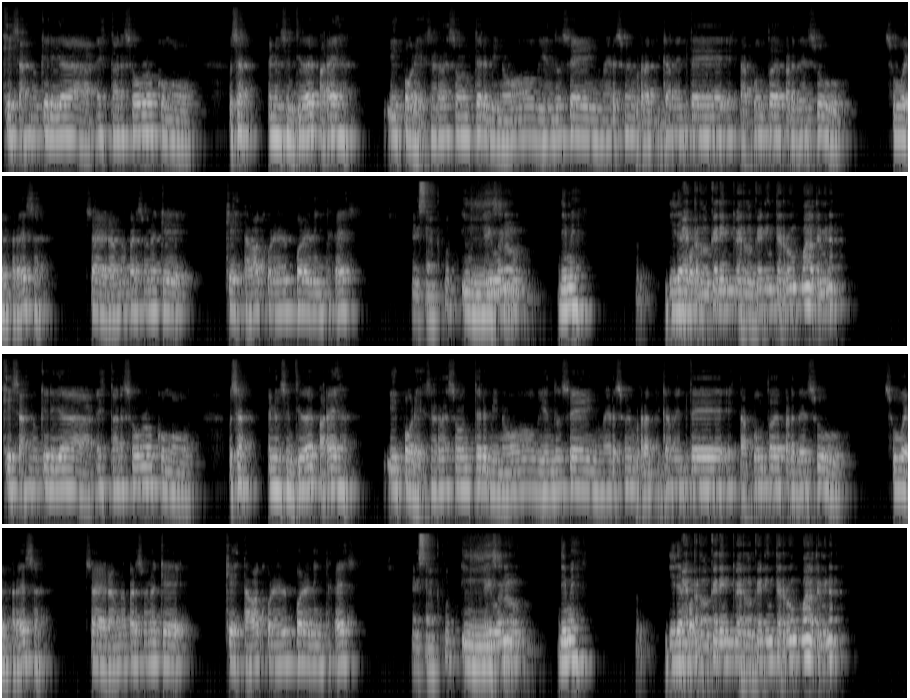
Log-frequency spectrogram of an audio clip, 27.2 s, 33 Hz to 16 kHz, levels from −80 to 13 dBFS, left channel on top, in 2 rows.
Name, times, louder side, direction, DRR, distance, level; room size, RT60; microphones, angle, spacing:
voice 1, 0.0-2.8 3.4-3.7 4.0-5.2 5.8-12.6 13.3-14.2 14.9-16.3 16.9-18.8 20.5-21.3 21.9-22.3 23.1-23.2 23.6-24.0, right 1 dB, 90° right, 2 dB, 4.6 m, -24 dB
voice 2, 19.7-20.4 20.8-21.4 23.7-26.1, right 2 dB, 15° right, 2 dB, 2.9 m, -24 dB
29.5 x 13.0 x 3.4 m, 0.36 s
head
